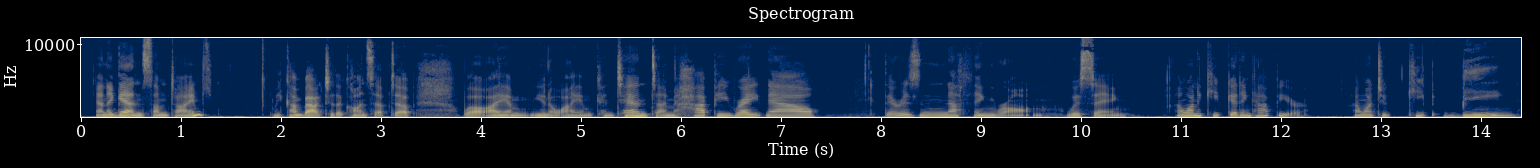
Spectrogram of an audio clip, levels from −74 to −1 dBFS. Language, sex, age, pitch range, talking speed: English, female, 40-59, 165-230 Hz, 160 wpm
